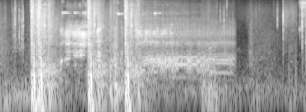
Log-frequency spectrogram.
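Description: Gunshots ring out loudly, with a ringing echo.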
